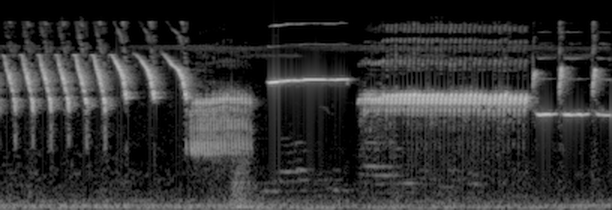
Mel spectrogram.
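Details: Pet canary training recording: a fast sequence of descending whistled notes, a buzzy rasp, a pure high whistle, then a long rattling trill ending in short sharp notes.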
